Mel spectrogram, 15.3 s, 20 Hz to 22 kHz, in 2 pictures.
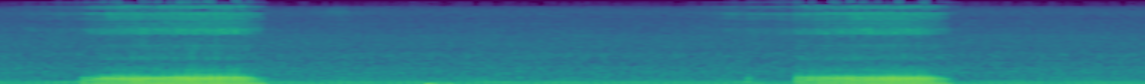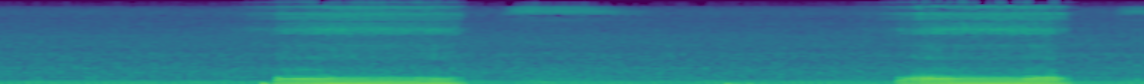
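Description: Slow, regular rumbling snores about 14 a minute from a sleeping dog, with faint steady rain behind; ordinary sleep snoring.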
